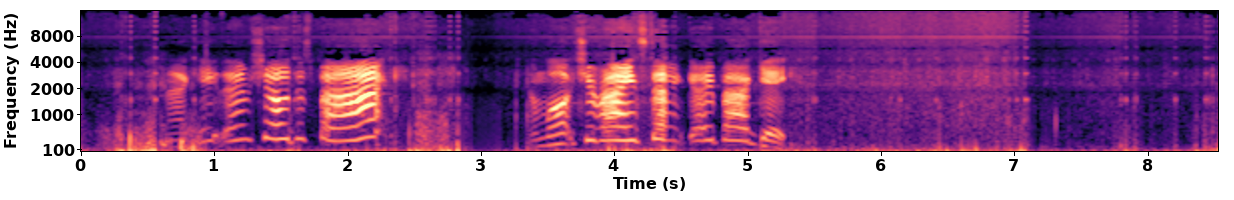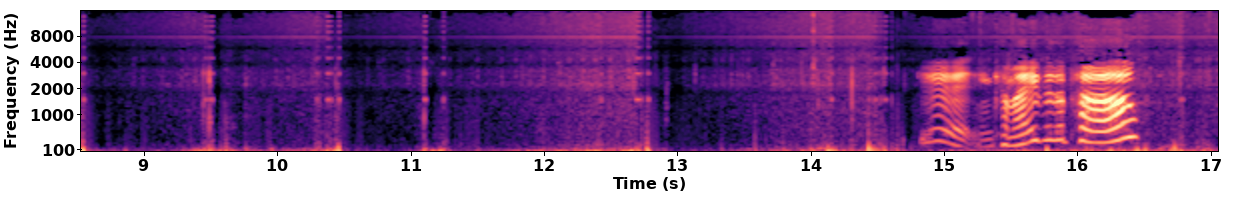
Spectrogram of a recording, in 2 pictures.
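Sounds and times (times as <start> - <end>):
gusty wind on microphone: 0.0 - 17.0
horse hoofbeats trotting: 0.0 - 17.0.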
